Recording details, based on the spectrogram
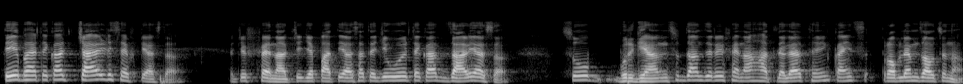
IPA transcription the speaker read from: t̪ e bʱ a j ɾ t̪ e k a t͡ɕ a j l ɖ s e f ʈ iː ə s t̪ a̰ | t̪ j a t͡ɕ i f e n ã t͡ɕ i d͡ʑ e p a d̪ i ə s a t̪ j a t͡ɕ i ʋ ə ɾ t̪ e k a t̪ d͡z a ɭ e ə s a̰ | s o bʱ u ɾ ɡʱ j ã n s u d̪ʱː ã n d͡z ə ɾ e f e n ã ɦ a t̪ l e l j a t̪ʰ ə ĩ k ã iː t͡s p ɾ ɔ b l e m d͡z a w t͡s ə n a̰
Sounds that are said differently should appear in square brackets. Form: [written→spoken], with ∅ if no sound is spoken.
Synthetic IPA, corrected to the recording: t̪ e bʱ a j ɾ t̪ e k a t͡ɕ a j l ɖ s e f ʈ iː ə s t̪ a̰ | t̪ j a t͡ɕ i f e n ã t͡ɕ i d͡ʑ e p a [d̪→t̪] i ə s a t̪ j a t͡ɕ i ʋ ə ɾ t̪ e k a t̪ d͡z a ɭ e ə s a̰ | s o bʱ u ɾ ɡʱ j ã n s u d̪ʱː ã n d͡z ə ɾ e f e n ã ɦ a t̪ l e l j a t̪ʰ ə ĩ k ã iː t͡s p ɾ ɔ b l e m d͡z a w t͡s ə n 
